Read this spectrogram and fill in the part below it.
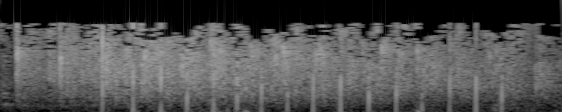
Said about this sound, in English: If you are with me, we can clap our hand for Jesus.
